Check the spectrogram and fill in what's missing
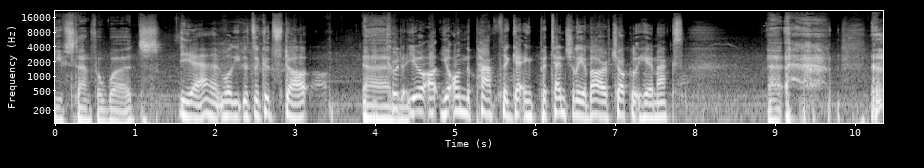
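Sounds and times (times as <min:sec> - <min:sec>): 
speech: 0:00.0 - 0:08.2, 0:08.9 - 0:10.3
person coughing harshly: 0:08.9 - 0:10.3.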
